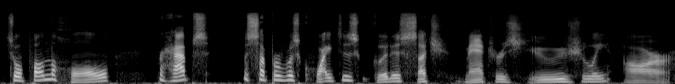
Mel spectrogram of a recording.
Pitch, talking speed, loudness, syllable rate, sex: 135 Hz, 140 wpm, -24 LUFS, 4.5 syllables/s, male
